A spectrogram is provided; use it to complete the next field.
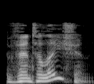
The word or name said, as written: ventilation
